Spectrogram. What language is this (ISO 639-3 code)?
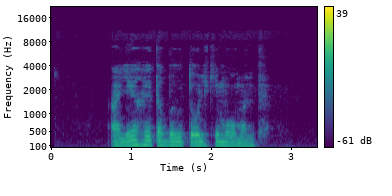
bel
